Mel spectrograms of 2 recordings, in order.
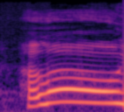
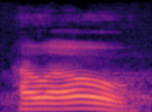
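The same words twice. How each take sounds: First: It is said very high, in head voice. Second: It is said lower, in chest voice. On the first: "this is your head voice, so go really high" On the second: "come into your chest voice"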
